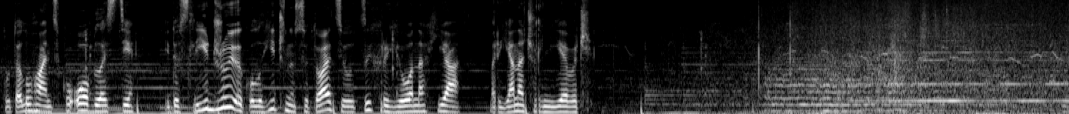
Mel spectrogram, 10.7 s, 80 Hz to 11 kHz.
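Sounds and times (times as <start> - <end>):
speech: 0.0 - 6.0
large violet-black carpenter bee buzzing: 6.4 - 10.6.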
